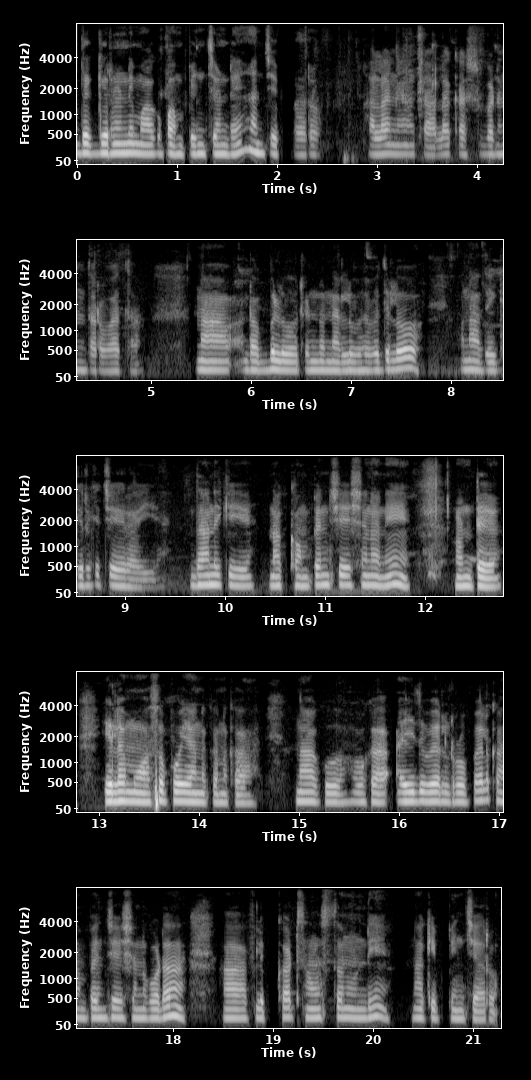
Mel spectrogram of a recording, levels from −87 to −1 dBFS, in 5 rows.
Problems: none marked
